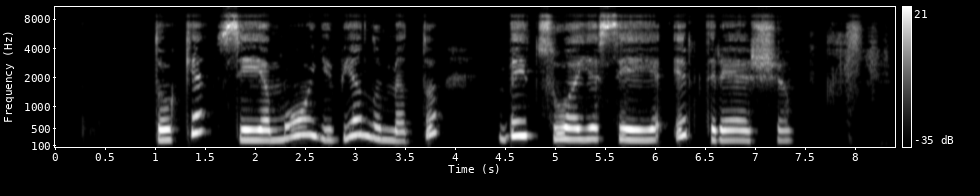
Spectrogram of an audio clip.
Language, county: Lithuanian, Marijampolė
